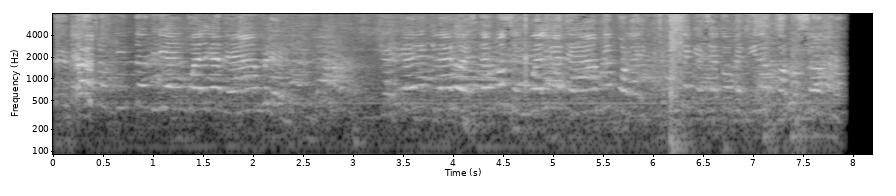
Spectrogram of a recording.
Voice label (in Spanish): mujer; presas del penal de santiaguito; 5to Dia De Huelga De Hambre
